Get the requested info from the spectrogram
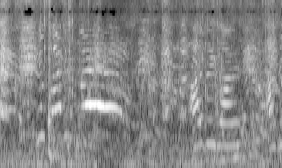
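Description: Children's voices shouting and calling out over outdoor chatter, with one long, high held shout about a second in.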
